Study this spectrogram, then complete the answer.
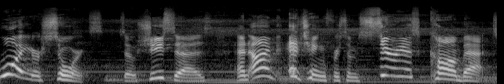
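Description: A man uses a put-on character voice at a high pitch and a fairly slow pace. Clear music plays in the background. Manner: boastful, gruff.

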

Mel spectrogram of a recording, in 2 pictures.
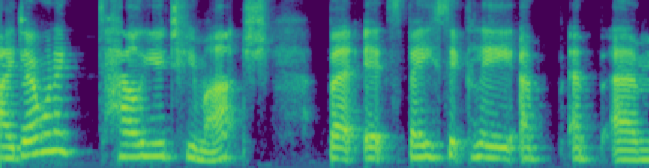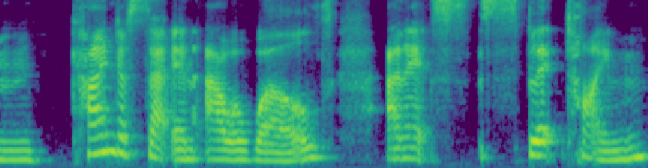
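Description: A woman with a British accent sounds animated in a bright, sharp tone against a quiet background. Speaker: podcast co-host for authors. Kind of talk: casual chat. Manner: animated, swears freely. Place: home room. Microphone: video call.

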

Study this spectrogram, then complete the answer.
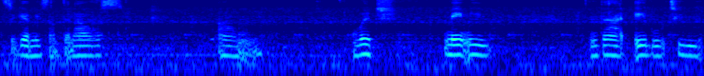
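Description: There is noticeable background noise as a woman speaks in a very deep, low voice with a weary tone. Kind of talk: casual vlog chat. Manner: slow, weary, low-energy speech from bed. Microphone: phone near.

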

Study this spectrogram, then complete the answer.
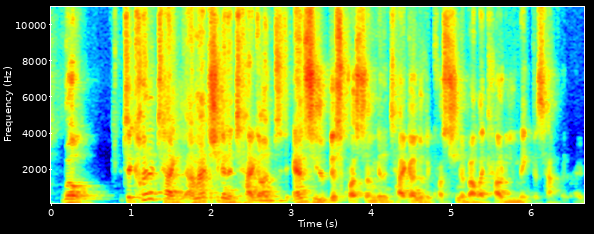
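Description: A voice with an American accent rushes at a very fast pace, its loudness swinging widely, with audible room echo. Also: man. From Scranton, Pennsylvania; Pennsylvania. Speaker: theatre artist and choreographer; panelist. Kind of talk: interview conversation. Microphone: video call.

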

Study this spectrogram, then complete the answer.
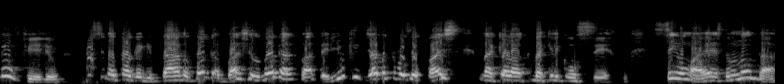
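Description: In a Bahian accent, a man speaks at a moderate pace in an extremely high voice with a dark, mellow tone and very wide pitch swings, against a quiet background. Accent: Bahian Brazilian Portuguese. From Bahia, Brazil. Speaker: photographer. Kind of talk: casual interview. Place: home room. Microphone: video call.

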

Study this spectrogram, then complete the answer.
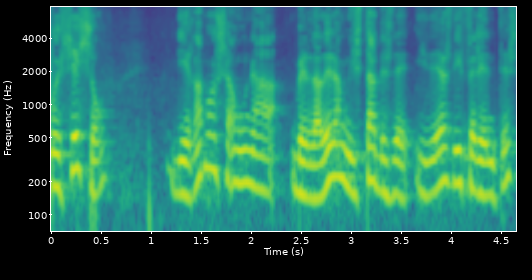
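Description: A woman's fairly low voice, dark and mellow in tone, with ordinary pitch variation. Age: old. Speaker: audience member. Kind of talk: audience comment. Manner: animated. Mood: moved, emotional. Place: hall. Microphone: handheld.

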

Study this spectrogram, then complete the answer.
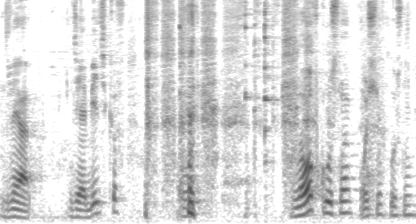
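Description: Against light background noise, a man with a medium pitch speaks very slowly and with lively intonation, leaving long, frequent pauses. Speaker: radio host and food critic. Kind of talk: food tasting commentary. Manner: halting. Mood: pleased, approving. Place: studio. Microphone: lapel.

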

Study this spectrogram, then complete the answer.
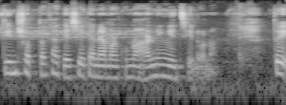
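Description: A woman's medium-pitched voice with fairly even intonation over music in the background. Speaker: cooking and vlog content creator. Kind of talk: casual vlog talk to viewers.

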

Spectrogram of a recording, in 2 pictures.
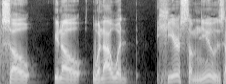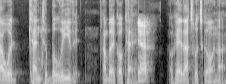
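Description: Against a quiet background, a man with an American accent speaks with lively intonation, the sound dry with no echo. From United States. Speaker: podcast host. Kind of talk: casual interview conversation. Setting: studio. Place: home room. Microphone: studio mic.

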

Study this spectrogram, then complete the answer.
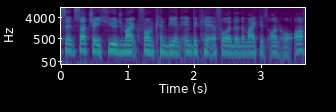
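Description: Words come at a fast pace in a clear, smooth tone. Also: man.

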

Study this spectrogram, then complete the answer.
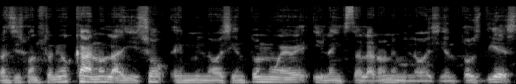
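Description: In an Antioquian accent, a man speaks with a fairly low pitch and fairly even intonation. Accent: Colombian paisa (Antioquia) Spanish. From Colombia, Medellín (Aranjuez); Colombia. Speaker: lecturer on city history. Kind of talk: lecture. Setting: classroom with slides. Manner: conversational, with frequent fillers. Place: home room. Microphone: webcam.

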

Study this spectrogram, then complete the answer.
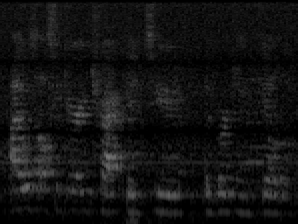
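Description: Over noticeable background noise and audible room echo, a woman speaks at a fairly quick pace in a monotone, flat intonation. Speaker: guest lecturer. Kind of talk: lecture. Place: classroom. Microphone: camera far.

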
